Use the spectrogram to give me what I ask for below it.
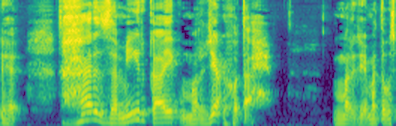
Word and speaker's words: مرجع: والا، ایک ہے مرجع جس کو عام طور پر تلفظ میں ہماری بولی میں مرجع کہا جاتا ہے، اصل میں دیکھا گیا تو اس کو کہنا چاہیے مرجع۔ تو اب ہم مرجع بھی کہہ سکتے ہیں سمجھنے کے لیے، مگر وہ اصل ہے تلفظ اس کا ہوتا ہے مرجع، لوٹنے کی جگہ۔ مفسر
